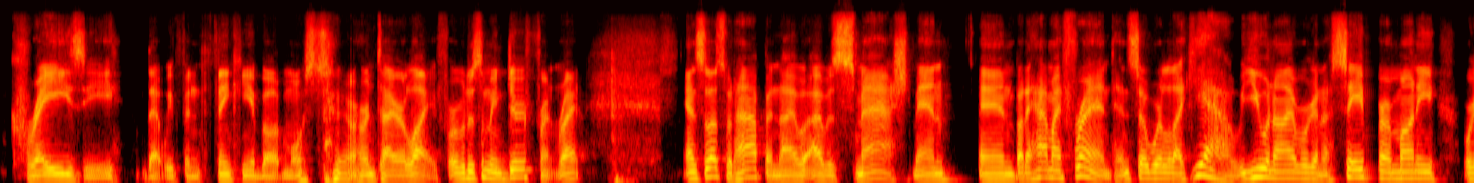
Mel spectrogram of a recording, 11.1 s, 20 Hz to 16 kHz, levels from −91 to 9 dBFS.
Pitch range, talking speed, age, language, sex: 95-120 Hz, 255 wpm, 20-39, English, male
